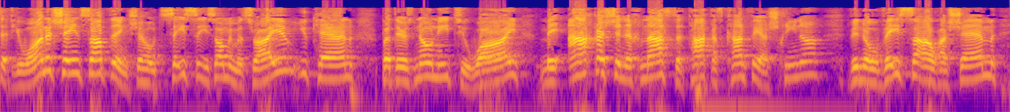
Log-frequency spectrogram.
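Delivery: ordinary delivery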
